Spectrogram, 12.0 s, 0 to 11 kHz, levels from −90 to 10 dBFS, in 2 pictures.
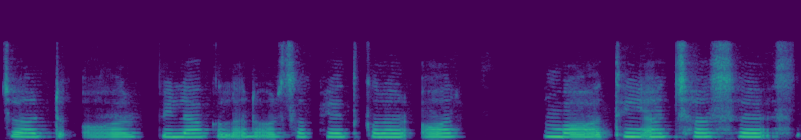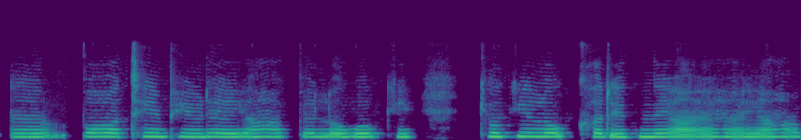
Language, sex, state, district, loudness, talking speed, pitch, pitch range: Hindi, female, Bihar, Gopalganj, -26 LUFS, 135 wpm, 285 Hz, 280-295 Hz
